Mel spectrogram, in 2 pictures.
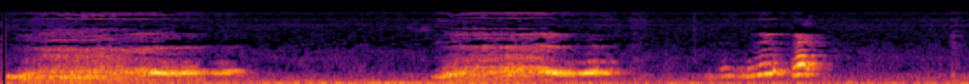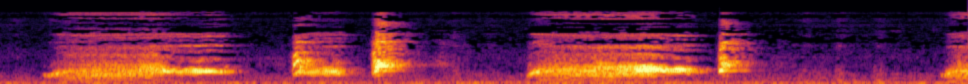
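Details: French bulldog puppies give drawn-out, moaning whines in bursts of one to two seconds, separated by short pauses, with a few brief sharp yelps toward the end, in a quiet indoor room.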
